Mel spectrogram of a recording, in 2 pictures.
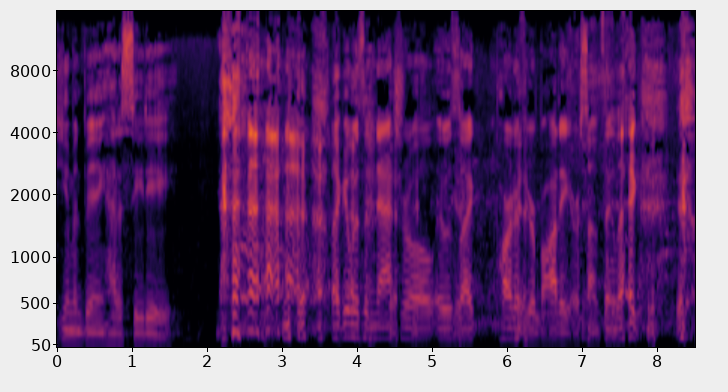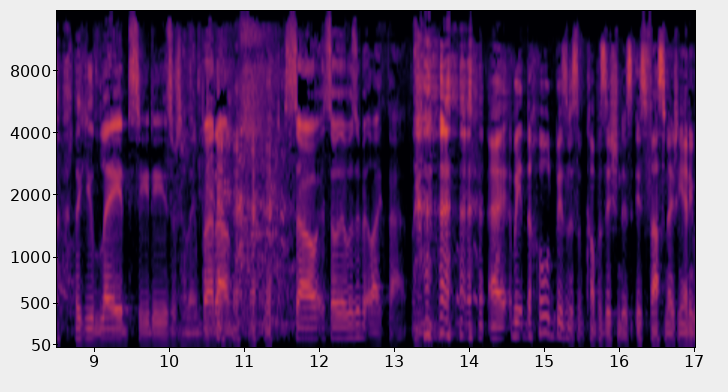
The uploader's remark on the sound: In the Model Arts Centre, Sligo, as part of Sligo Live 2015 in assocation with the US Embassy's Creative Minds Series.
